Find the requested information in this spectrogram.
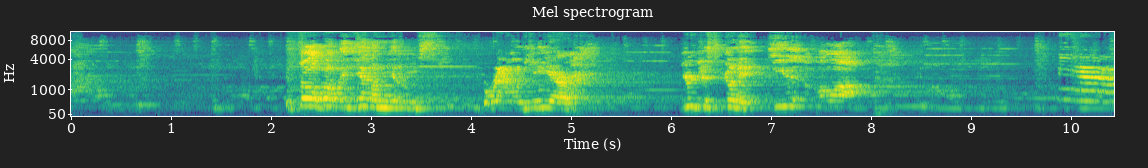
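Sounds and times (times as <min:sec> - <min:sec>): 
speech: 0:02.3 - 0:05.2, 0:06.1 - 0:08.0
cat meowing: 0:09.9 - 0:10.4.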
